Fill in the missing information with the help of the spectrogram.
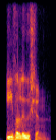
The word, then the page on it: evolution: British English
